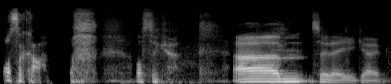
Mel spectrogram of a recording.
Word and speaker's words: Osaka: This is going to be held in, I'm probably saying this completely wrong, Osaka in Japan. Osaka? I think you'll find it's pronounced Osaka.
